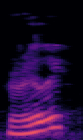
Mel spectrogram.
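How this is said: It sounds sad and disappointed, in a different tone. The listener is let down by what was said. "So it's a kind of disappointment"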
